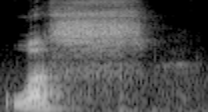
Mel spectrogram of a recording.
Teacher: the صاد heavy, and it has hams as well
